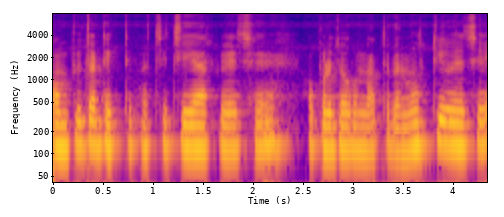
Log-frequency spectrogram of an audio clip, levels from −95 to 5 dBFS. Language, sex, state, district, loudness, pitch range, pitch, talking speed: Bengali, male, Odisha, Khordha, -17 LUFS, 120-135 Hz, 125 Hz, 125 wpm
